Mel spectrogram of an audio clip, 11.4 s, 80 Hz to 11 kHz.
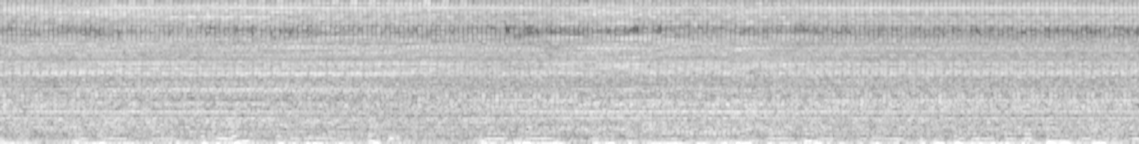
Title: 1.2 TSI engine sound Timing chain noise?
